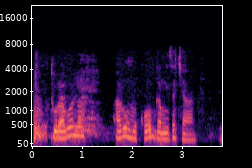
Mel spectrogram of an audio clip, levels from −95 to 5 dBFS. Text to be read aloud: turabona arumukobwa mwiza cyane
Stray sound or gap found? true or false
false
